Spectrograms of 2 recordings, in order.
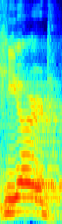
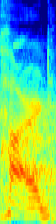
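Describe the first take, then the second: First: It is said like 'hee-yard', two syllables. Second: It is said like 'hurd', one syllable. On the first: The speaker calls it wrong. "উচ্চারণটা কিন্তু হিয়ার্ড এরকম করবে না" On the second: The speaker calls it right. "হিয়ার্ড নয় হার্ড বলবে"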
